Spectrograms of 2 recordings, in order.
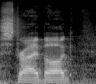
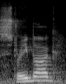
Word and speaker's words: Stribog: out of brass today we're gonna be looking at the strai bog though I actually think it's pronounced stray bug who knows I'll just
